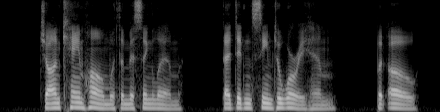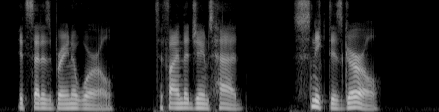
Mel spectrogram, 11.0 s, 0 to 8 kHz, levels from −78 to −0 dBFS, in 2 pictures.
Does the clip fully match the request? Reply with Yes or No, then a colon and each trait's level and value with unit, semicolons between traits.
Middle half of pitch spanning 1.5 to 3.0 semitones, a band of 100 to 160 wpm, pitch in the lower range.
Yes: narrow, 2.5 semitones; average, 155 wpm; low, 115 Hz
